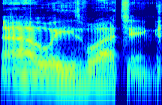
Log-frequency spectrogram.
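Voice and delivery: slow drawn-out creepy Roz voice; slow, low, creaky repeat. Retold or imitated. Echoing Roz quote slowly.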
